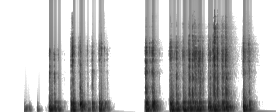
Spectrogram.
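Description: Fast typing on a computer keyboard, entering a product category, with rapid clusters of crisp key thunks in short bursts separated by brief pauses.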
